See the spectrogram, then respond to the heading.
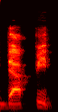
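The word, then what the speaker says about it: דוד: sama D ya jadi David Ya tapi kalau kita kita pakai dialek askenasi dia jadi bacanya jadi da wi gitu ya Di mana Pap itu dalam dialek eh askenasi dia W ya Bapak Ibu ya W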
